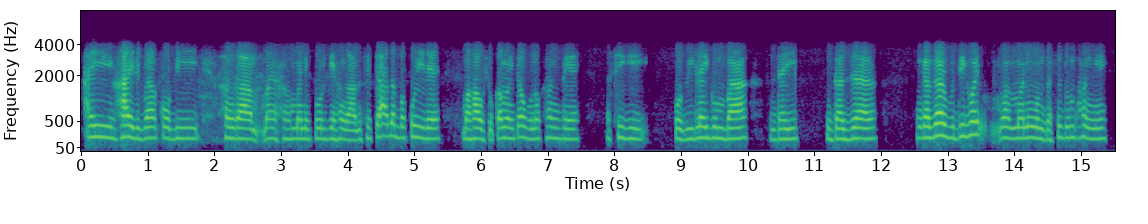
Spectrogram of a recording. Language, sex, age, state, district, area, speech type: Manipuri, female, 45-60, Manipur, Churachandpur, urban, conversation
